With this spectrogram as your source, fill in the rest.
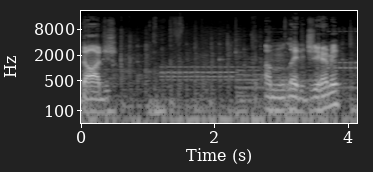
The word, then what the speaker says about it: doge: Or a doge, depending on how you want to say it. I pronounce it dodge.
